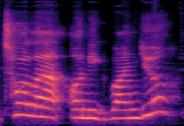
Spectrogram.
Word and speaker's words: Tola Onigbanjo: According to LinkedIn, Tola Onigbanjo, did I say it right?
